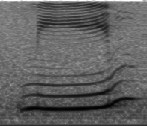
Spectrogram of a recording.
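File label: "nim2", Cantonese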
